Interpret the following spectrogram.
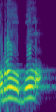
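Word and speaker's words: ربع: ada 240 robuk ha Cuba sebut Rob Rob bukan roboh tuan-tuan ya Rob ya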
